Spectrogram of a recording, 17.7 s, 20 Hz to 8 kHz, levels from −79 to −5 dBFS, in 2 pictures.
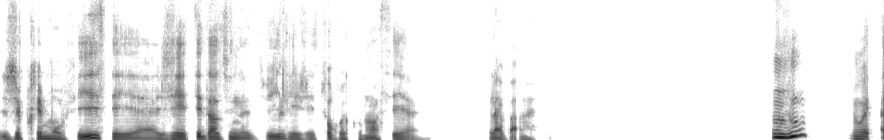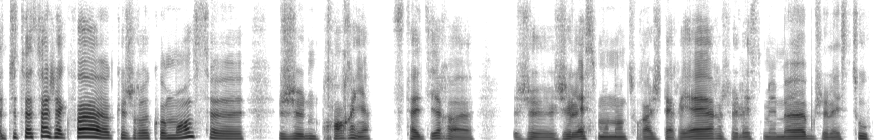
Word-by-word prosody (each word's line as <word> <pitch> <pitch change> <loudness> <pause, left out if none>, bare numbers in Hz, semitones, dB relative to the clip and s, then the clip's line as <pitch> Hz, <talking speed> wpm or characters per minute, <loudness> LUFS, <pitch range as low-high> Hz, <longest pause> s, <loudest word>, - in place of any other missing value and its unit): j'ai 115 0 -5
pris 115 - -6
mon 120 -3 -5
fils 130 +10 -1
et 95 -1 -4
heu, 90 0 -9
j'ai 105 +3 -4
été 105 +4 -3
dans 115 -2 -1
une 105 -4 -7
autre 90 0 -12
ville 110 +3 -6
et 95 - -7
j'ai 90 -1 -13
tout 105 - -6
recommencé, 95 -2 -9
heu, 85 0 -13 0.8
là-bas, 85 -2 -6
ouais. 105 -8 -17 2.4
Mmh 200 +1 +7
mh, 290 +6 +3 0.5
oui. 125 - -2
Ah, - - -3
de 140 - -4
toute 200 - -5
façon 215 +3 +5
à - - +8
chaque 205 -4 +3
fois, 220 -5 +10
heu, - - -9
que 160 +1 -4
je 150 - -5
recommence, 150 +9 +2
heu, 135 -3 +1 0.4
je 130 0 0
ne 130 0 -1
prends 115 - -1
rien. 135 -7 0 0.2
C'est-à-dire, 130 +3 -1
heu, 105 -3 -1 0.4
je 100 -1 -4
je 110 +5 -2
laisse 120 0 +1
mon 110 0 -1
entourage 110 0 -3
derrière, 125 +7 +3
je 110 -1 -9
laisse 110 +1 -6
mes 110 0 -5
meubles, 120 +2 +2
je 115 - -8
laisse 105 +1 -4
tout. 135 -3 -3
115 Hz, 180 wpm, -24 LUFS, 105-135 Hz, 2.4 s, fois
